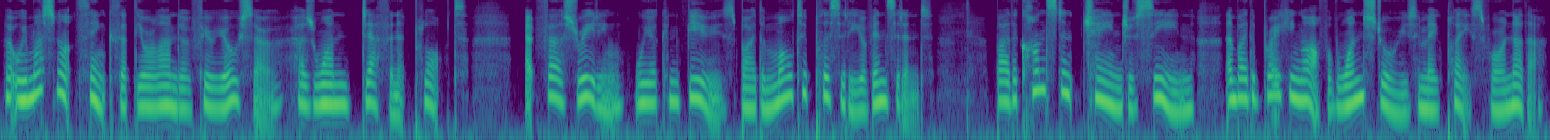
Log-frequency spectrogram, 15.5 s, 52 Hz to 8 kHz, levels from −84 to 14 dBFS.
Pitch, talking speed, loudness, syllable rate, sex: 195 Hz, 165 wpm, -21 LUFS, 5.1 syllables/s, female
